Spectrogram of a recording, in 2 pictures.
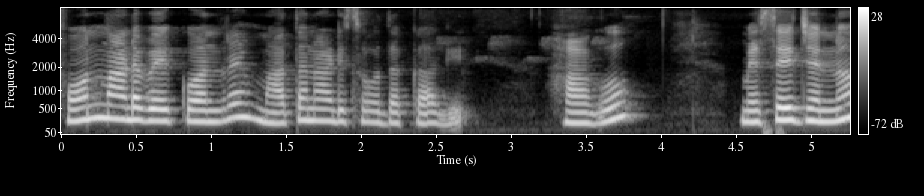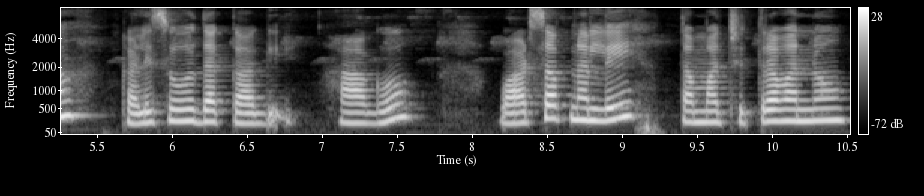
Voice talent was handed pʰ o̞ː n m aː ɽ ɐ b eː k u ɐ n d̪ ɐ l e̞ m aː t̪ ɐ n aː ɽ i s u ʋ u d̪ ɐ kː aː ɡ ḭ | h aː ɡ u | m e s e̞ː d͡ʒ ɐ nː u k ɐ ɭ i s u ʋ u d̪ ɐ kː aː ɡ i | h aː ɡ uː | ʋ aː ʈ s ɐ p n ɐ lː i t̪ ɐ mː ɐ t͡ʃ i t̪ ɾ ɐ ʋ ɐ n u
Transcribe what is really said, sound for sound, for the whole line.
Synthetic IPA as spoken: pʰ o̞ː n m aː ɽ ɐ b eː k u ɐ n d̪ ɐ ɾ e̞ m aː t̪ ɐ n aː ɽ i s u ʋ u d̪ ɐ kː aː ɡ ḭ | h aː ɡ u | m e s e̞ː d͡ʒ ɐ nː u k ɐ ɭ i s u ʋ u d̪ ɐ kː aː ɡ i | h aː ɡ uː | ʋ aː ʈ s ɐ p n ɐ lː i t̪ ɐ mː ɐ t͡ʃ i t̪ ɾ ɐ ʋ ɐ nː u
